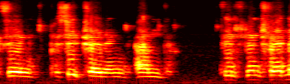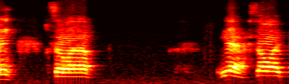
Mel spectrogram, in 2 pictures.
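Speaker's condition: Cerebral palsy; cerebral palsy affecting all limbs

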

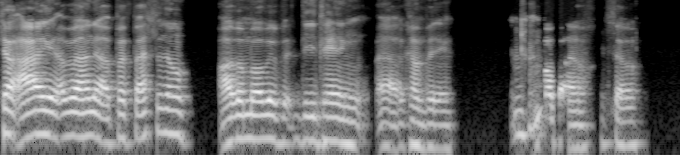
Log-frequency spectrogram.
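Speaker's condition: Cerebral palsy; heart stopped twice

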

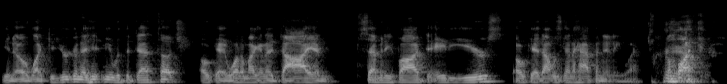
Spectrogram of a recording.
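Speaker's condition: Cleft lip and palate

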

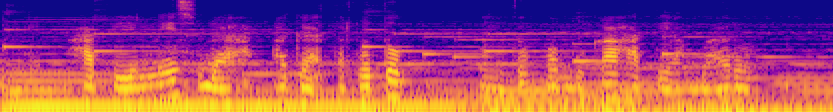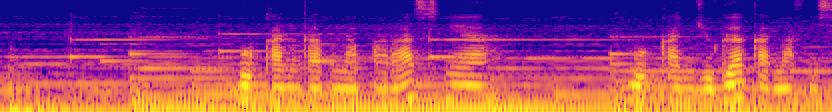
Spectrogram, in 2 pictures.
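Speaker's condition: No condition

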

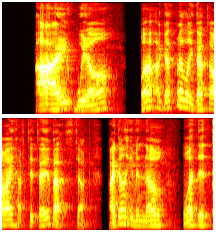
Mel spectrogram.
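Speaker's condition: Cerebral palsy; affects speech to an extent

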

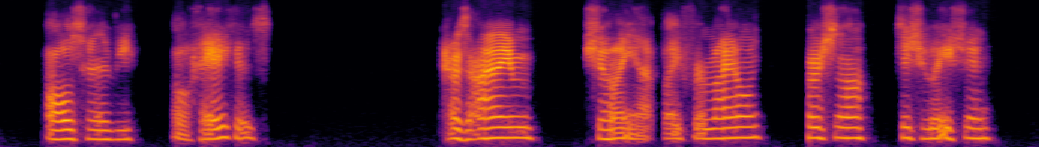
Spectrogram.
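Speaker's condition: Spinal muscular atrophy; from birth

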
